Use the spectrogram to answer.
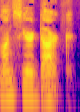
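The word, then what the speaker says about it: Monsieur D'Arque: the uh monsieur dark people have been telling me finally how to pronounce that that is monsieur dark uh if we uh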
